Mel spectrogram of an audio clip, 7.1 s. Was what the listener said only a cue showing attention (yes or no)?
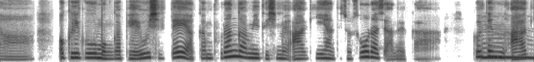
yes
